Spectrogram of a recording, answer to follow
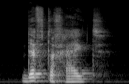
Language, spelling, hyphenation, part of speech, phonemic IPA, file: Dutch, deftigheid, def‧tig‧heid, noun, /ˈdɛf.təxˌɦɛi̯t/, Nl-deftigheid.ogg
- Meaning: poshness, stylishness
